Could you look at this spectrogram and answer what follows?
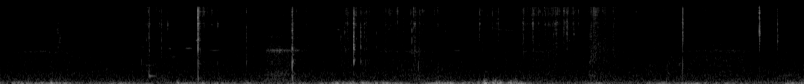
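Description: Handling noise from a just-landed bass and a topwater lure being unhooked: scattered light metallic clicks and jingles over an uneven low rumble.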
